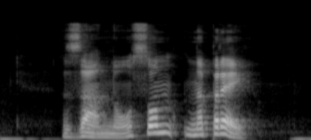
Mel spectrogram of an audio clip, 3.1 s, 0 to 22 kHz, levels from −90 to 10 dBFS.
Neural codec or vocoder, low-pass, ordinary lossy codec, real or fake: none; 10.8 kHz; none; real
